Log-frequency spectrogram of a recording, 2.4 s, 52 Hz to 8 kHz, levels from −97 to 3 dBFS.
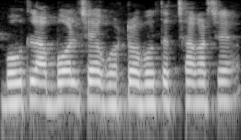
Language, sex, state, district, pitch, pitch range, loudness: Hindi, female, Bihar, Kishanganj, 205 Hz, 200-210 Hz, -15 LUFS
